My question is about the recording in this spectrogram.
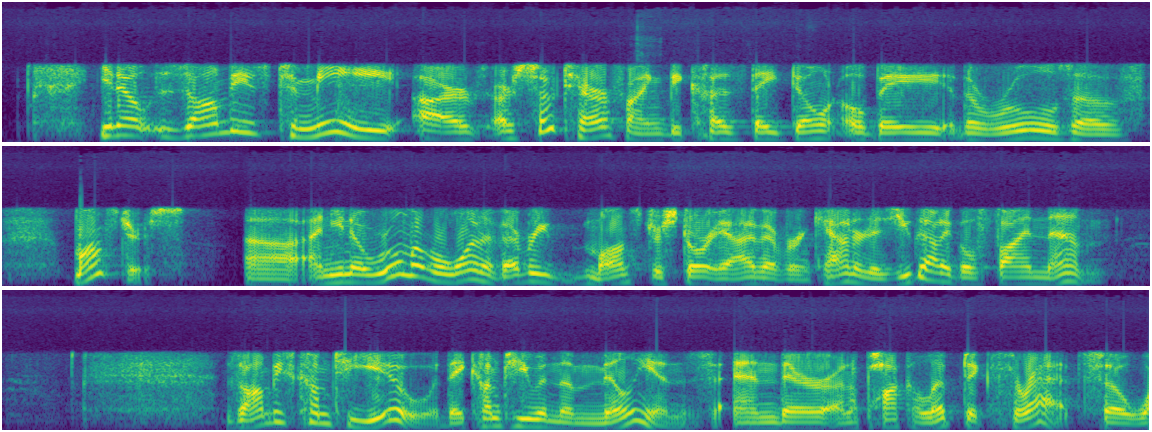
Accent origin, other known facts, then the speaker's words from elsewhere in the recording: Hollywood, California, United States; growing up in Hollywood, I guess I didn't have that sort of rush that other people might feel. That actually felt more normal.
